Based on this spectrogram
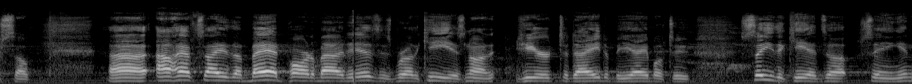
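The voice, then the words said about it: Slightly hoarse voice. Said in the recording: “I'm still a little bit hoarse.”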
